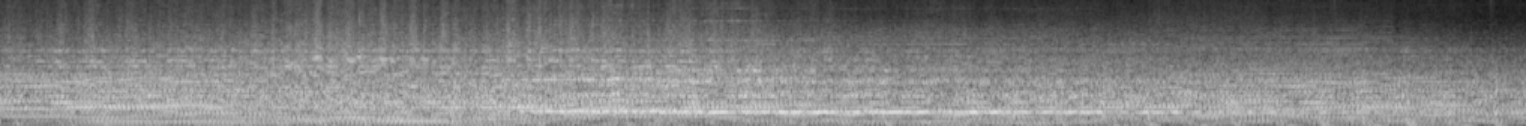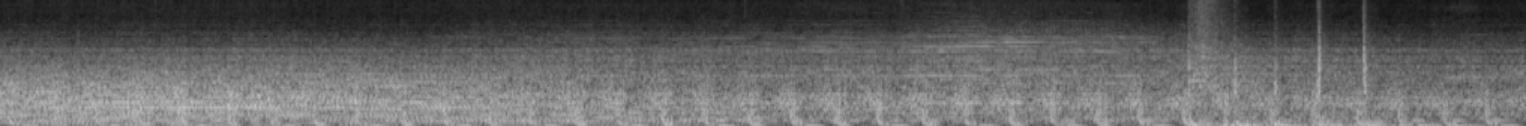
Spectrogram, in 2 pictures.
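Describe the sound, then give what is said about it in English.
A two-note motif played on reversed viola, with swelling bowed tones that bloom backwards, sits in a loud, dense, sustained musical texture over a low throbbing pulse. “That kind of two-note motif you're hearing, Rob told me, was it's actually reversed viola. I thought it was a synth for ages.”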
